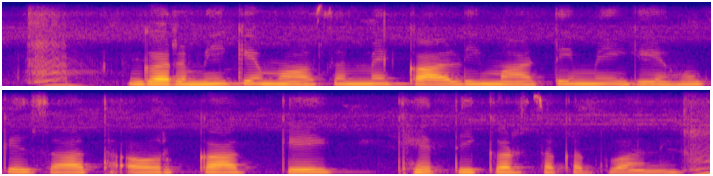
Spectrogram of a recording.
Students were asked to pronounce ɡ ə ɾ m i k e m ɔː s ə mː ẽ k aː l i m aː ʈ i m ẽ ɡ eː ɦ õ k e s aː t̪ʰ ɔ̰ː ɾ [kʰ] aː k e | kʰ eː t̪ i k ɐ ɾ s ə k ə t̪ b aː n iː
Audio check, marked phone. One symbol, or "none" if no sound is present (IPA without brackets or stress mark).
k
